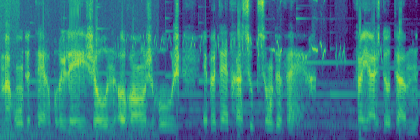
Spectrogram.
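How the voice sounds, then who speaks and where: A man with a strikingly bright, lower-pitched voice recites poetry. His delivery is slow, measured and declamatory, as in a scripted reading. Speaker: poetry reader.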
